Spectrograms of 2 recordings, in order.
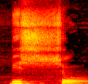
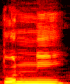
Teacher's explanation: বফলার উচ্চারণ নেই। কিন্তু পূর্ববর্ণ দীপ্ত হয়। অর্থাৎ পূর্ববর্ণ দুইবার উচ্চারিত হয়। যেমন বিশ্ব শব্দে বফলা রয়েছে কিন্তু বফলার উচ্চারণ নেই।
